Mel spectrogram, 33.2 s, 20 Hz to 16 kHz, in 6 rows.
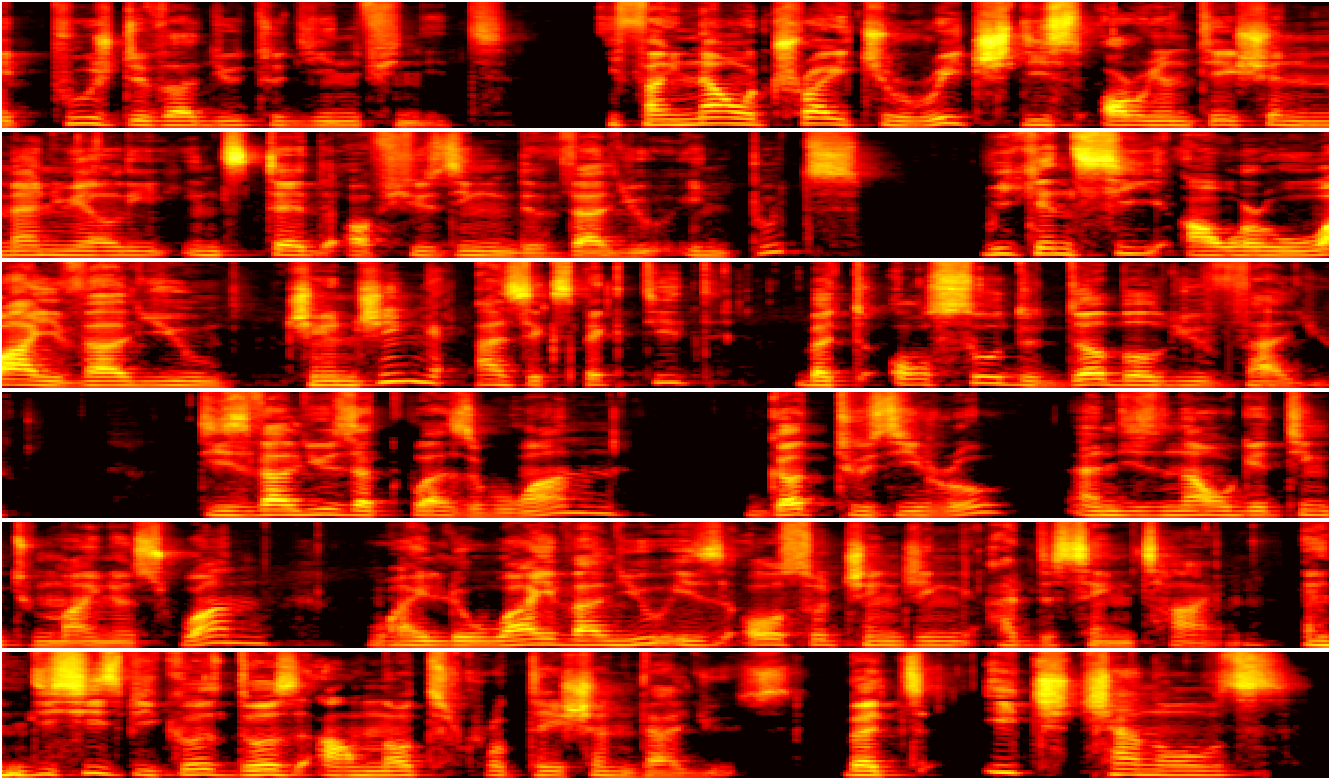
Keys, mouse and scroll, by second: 4.1 click, 4.9 r, 15.8 r.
